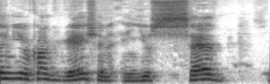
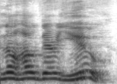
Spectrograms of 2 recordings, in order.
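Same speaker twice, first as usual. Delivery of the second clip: higher, slower 'No, how dare you?' thrown back; retorting to the pastor, higher and slower; mock retort; 7 semitones higher, 3 dB louder than usual. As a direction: turn her words on her, slow and pointed. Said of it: "I said".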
